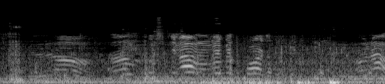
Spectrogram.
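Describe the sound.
Wind blowing out on the open ocean around an offshore shrimp boat, a low, rumbling buffet that runs steadily beneath people talking.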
